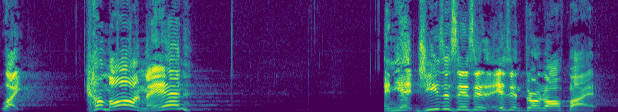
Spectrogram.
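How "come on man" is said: mock snarky, sarcastic tone, higher and louder. Retelling how the disciples answered Jesus in the crowd: imitating a snarky, sarcastic reply. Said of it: "little snarky, sarcastic reply".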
